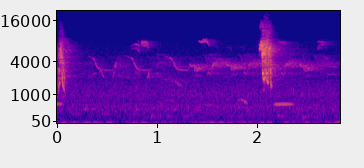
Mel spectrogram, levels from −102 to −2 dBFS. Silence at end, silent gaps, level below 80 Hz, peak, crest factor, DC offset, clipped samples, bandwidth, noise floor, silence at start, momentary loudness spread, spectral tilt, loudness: 0.5 s; none; -90 dBFS; -18 dBFS; 28 dB; under 0.1%; under 0.1%; 19.5 kHz; -67 dBFS; 0 s; 25 LU; 4 dB/octave; -35 LUFS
